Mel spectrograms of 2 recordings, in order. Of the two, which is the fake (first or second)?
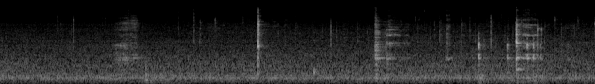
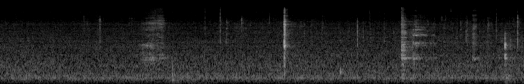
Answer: second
